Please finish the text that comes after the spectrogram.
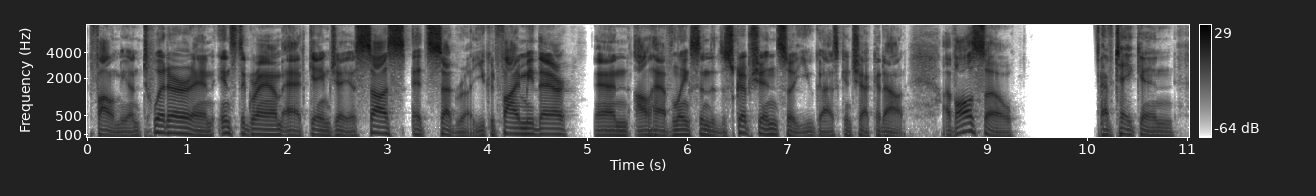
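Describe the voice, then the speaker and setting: A man with a low voice talks casually as a solo podcast host. His delivery is loose and rambling, with an informal, sweary looseness. The sound is close and dry, with very little room in it. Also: lively intonation, moderate pace, no room sound.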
